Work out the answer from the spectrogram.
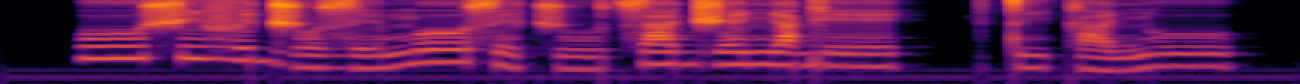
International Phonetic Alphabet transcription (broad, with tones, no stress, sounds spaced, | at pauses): uː˦ ʃ i˦ v ɪ˦ d͡ʒ o˨ z ɪ˨˦ m oː˦ s ɪ˨ t͡ʃ uː˨ t͡s a˦ d͡ʒ ɛ˦ ɲ a˦ ɡ eː˦ | t i˨ k a˨ ɲ uː˦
